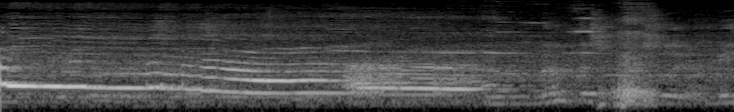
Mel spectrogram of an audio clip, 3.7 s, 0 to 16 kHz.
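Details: A 19-week-old German Shepherd x Labrador cross puppy performing a trick, speaking on command: a long, drawn-out howling tone slides slowly downward, then lifts and wavers before fading, and a person's voice follows at the end.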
